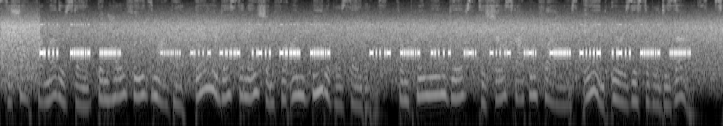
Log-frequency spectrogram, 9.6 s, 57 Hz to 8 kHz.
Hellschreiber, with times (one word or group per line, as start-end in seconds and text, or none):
0.5-1.6 LOS
2.1-4.4 CUATRO
4.9-9.2 MOVIMIENTOS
